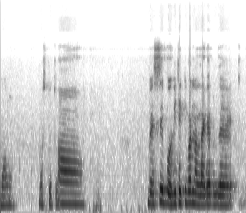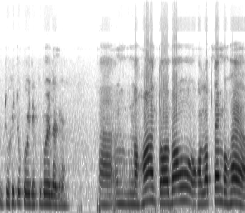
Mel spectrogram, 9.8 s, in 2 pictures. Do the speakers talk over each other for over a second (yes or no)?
no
